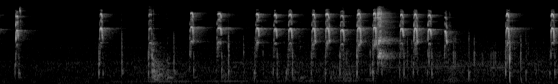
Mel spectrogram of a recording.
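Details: Young American red squirrel, born this year, acting strangely; scattered sharp high chirps that build into a quick even series of about four per second, then trail off to single notes, with faint low hum.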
